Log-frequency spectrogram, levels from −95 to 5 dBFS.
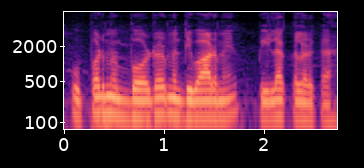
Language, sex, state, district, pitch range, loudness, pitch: Hindi, male, Bihar, Patna, 115-135 Hz, -18 LUFS, 120 Hz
